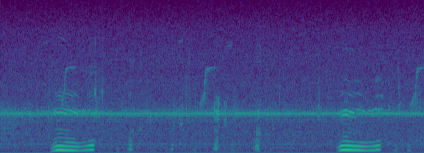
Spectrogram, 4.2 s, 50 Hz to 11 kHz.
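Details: Deep hooting of a male Eurasian eagle-owl, recorded in the Netherlands at 17:30 on 6 February 2013. Two low, wavering hoots come roughly three seconds apart over a constant high-pitched electronic whine and faint ticks.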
